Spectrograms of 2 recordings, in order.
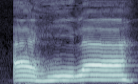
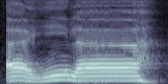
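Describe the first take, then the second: First: The second hamza is pronounced as an h sound. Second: The second hamza is softened without an h sound. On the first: The speaker calls it wrong. "tashil itu bukanlah huruf ha" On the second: The speaker calls it right. "mempraktekkan tafsir dari beliau berdua"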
